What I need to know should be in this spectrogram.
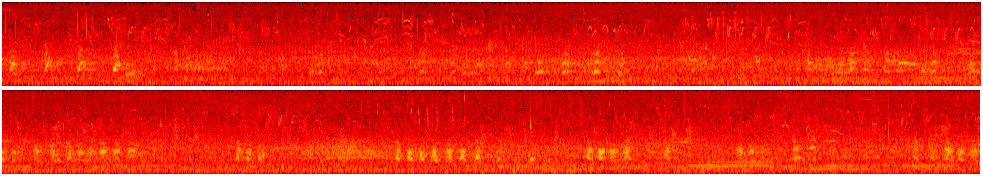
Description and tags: sunny morning sounds in the countryside, including bird calls, distant vehicles, cowbells, etc
cattle, nature, ambiance, birds, autumn, field-recording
